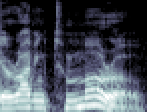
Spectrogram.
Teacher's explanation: the voice has to go up on the stress syllable which is here second syllable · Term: focus word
